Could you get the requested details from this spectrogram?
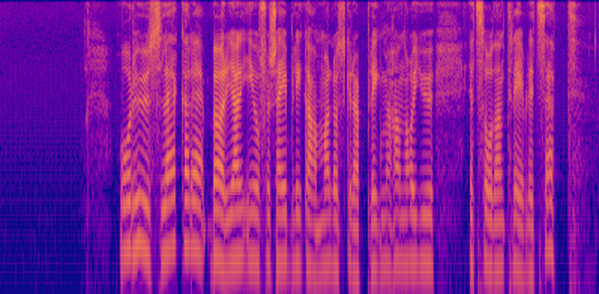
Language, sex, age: Swedish, female, 49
